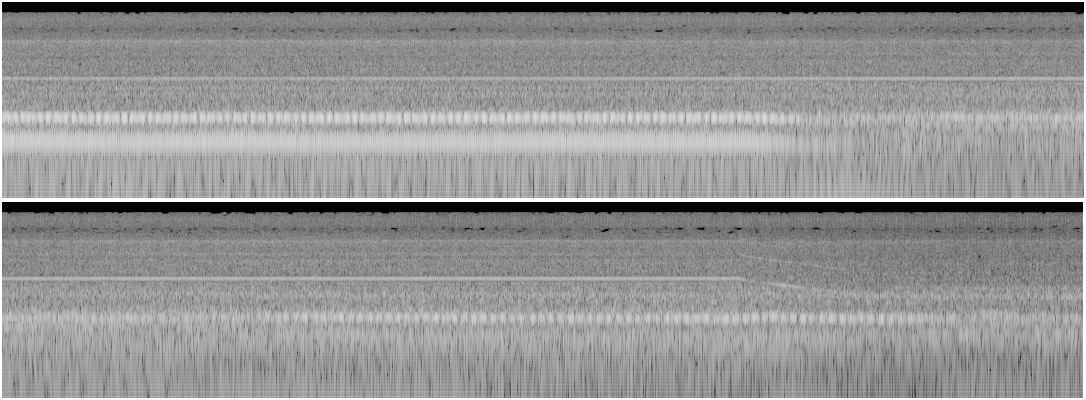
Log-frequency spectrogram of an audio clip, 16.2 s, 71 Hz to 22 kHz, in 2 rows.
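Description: Mercedes M112 3.2-litre V6 idling just after start-up, its new camshaft and crankshaft position sensors fitted. The idle speed drops about six seconds in, the engine note falling in pitch and getting a little quieter as it settles, with a further slow fall in pitch near the end.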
